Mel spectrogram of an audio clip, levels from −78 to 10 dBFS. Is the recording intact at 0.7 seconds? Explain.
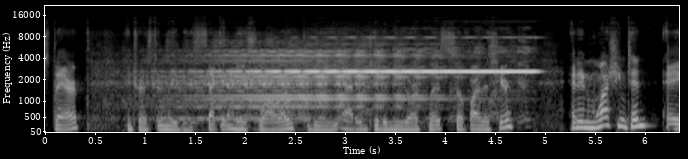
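No, not really. At 0.7 seconds you're inside a feedback howl that runs from 0.48 to 5.15 s. What's happening is that two devices in the same room are both on the call, so the sound loops from microphone to loudspeaker and back, gaining level each trip. It narrows to a whine somewhere around 3 kHz, with the loop repeating roughly every 150 ms, and peaks at about 10 dB above the speech.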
